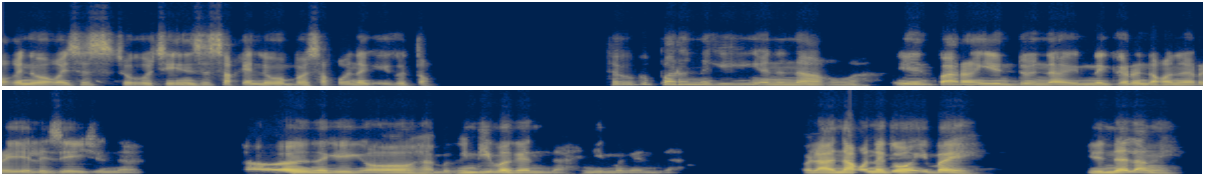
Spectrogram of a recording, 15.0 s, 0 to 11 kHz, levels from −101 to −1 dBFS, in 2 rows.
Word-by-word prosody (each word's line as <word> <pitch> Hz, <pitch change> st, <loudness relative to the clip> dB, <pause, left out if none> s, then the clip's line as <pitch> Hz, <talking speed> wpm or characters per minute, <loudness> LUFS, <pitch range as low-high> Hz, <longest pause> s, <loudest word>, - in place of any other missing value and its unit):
kinuha 145 Hz, +2 st, 0 dB
ko -, -, -3 dB
sa 150 Hz, +1 st, -5 dB
susi 145 Hz, 0 st, -4 dB
ng 145 Hz, -, -4 dB
sasakyan 150 Hz, -1 st, -3 dB
lumabas 135 Hz, +1 st, -4 dB
ako 175 Hz, +6 st, -7 dB
nag-ikot 135 Hz, -5 st, -7 dB
ako. -, -, -12 dB, 1.1 s
Sabi 200 Hz, +3 st, -9 dB
ko, 260 Hz, -, -9 dB
parang 210 Hz, -2 st, -2 dB
nagiging 180 Hz, -1 st, -7 dB
ano 165 Hz, 0 st, -5 dB
na 145 Hz, -5 st, 0 dB
ko, 150 Hz, 0 st, -13 dB
ah. -, -, -22 dB, 0.2 s
Yun 195 Hz, 0 st, -1 dB
parang 190 Hz, -, +2 dB
yun 175 Hz, +5 st, -1 dB
dun 165 Hz, 0 st, -5 dB
na -, -, +1 dB
nagkaroon 140 Hz, 0 st, -2 dB
ako 130 Hz, -, 0 dB
ng 125 Hz, -1 st, -3 dB
realization 100 Hz, -5 st, -6 dB
na 95 Hz, -, -10 dB, 0.7 s
oo, 140 Hz, 0 st, +5 dB
nagiging 115 Hz, -2 st, -1 dB
oo, 115 Hz, +3 st, +1 dB
sabi 100 Hz, -, -7 dB
ko, -, -, -17 dB
hindi 140 Hz, +7 st, -1 dB
maganda 90 Hz, -, 0 dB
hindi 100 Hz, -, -10 dB
maganda. 90 Hz, -2 st, -14 dB, 0.8 s
Wala 120 Hz, +1 st, +6 dB
na 130 Hz, -, +5 dB
akong 145 Hz, 0 st, +3 dB
nagawang 145 Hz, +3 st, +6 dB
iba, 155 Hz, +4 st, +6 dB
eh, 95 Hz, -, +1 dB, 0.7 s
'yun 130 Hz, +4 st, +1 dB
nalang, 175 Hz, +3 st, +5 dB
eh. 85 Hz, -, -23 dB
140 Hz, 185 wpm, -23 LUFS, 120-160 Hz, 1.1 s, Wala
